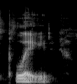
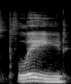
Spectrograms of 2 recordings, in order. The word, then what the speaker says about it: played: Whereas played, it sounds like D, right?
